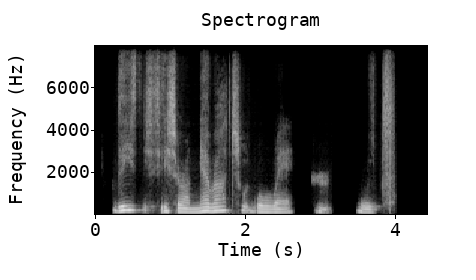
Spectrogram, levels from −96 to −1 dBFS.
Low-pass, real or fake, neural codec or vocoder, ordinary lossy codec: none; fake; codec, 16 kHz, 0.5 kbps, X-Codec, HuBERT features, trained on balanced general audio; none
